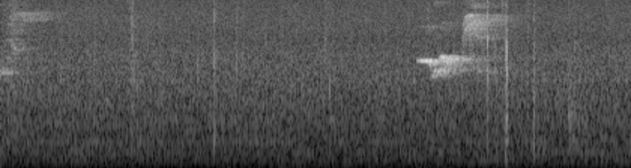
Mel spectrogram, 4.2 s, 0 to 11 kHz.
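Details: Siberian thrush in Tohoku, Japan, 21 July 2020, giving one short, faint phrase: a quick whistled note with a high sibilant hiss, late in a quiet stretch. Several sharp clicks are also heard.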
